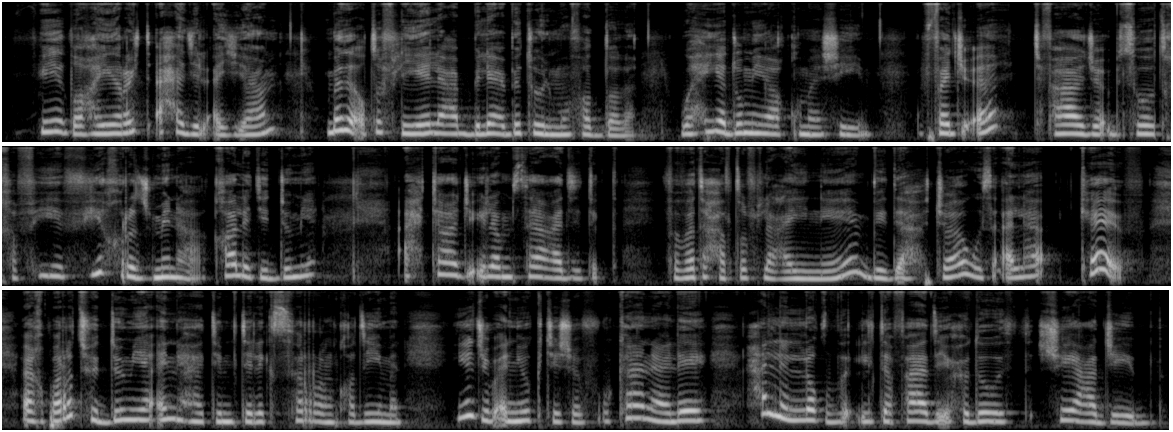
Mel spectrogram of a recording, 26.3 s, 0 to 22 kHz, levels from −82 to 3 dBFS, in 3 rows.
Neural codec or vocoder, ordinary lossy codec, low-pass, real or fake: vocoder, 48 kHz, 128 mel bands, Vocos; none; none; fake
